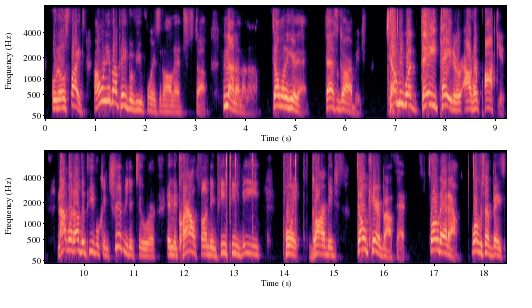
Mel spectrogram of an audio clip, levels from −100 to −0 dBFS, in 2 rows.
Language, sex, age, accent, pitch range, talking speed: English, male, 30-49, American, 130-195 Hz, 195 wpm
